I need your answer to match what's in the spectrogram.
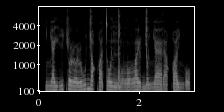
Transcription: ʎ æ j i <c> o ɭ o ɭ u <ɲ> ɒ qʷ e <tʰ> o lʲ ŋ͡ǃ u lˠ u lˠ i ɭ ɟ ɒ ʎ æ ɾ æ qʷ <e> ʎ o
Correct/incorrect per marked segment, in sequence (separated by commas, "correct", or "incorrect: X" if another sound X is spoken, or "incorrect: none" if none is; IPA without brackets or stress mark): correct, incorrect: ɟ, incorrect: t, incorrect: i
